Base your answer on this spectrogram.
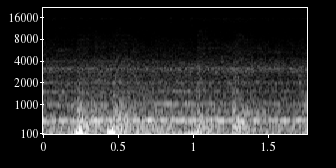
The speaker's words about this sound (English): And as a tube train thundered by, seated by the window, Joan Vincent spotted an advert in a second floor window.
